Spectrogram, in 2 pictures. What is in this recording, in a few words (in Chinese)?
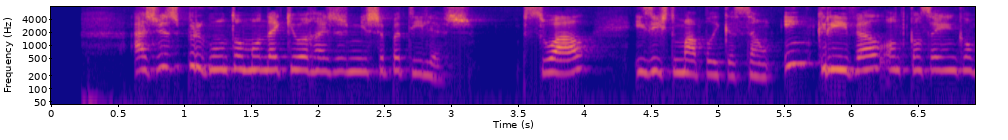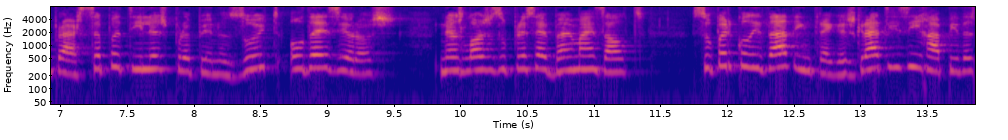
葡萄牙女声; 外籍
